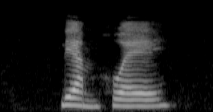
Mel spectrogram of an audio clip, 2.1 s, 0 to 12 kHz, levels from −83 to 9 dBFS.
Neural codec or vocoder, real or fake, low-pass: none; real; 7.2 kHz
